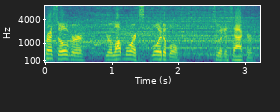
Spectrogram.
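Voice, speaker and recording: Over noticeable background noise, a man is shouting in a raised, projected voice. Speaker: color commentator. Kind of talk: live commentary. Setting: gym with loud crowd. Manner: loud, shouting.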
